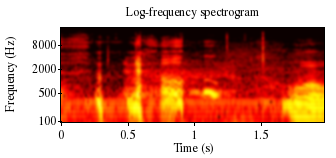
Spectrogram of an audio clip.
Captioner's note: giggling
